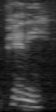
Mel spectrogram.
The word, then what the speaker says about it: penne: I used that last time, but I decided to go with the penne. I think that's the proper pronunciation.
